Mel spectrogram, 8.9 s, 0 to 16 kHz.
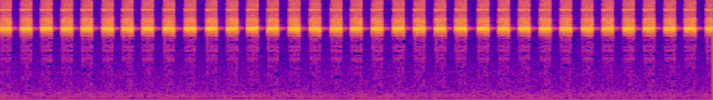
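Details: Crickets chirping after dark, recorded live with a Sony PCM D100: steady rows of shrill, high pulses, roughly four a second, clean and uninterrupted.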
